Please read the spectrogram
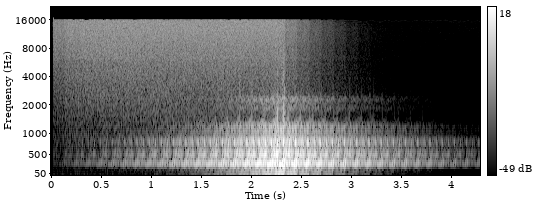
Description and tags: generated using a speech synthesis program. reversed and added echo to the previous echo.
